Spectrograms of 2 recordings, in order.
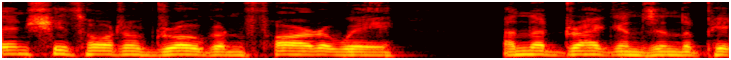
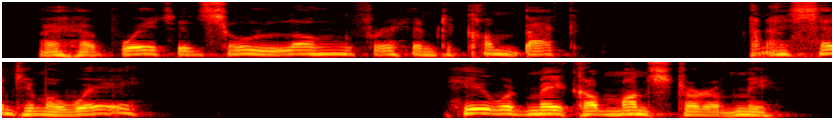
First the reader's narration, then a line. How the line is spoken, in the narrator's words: whispered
